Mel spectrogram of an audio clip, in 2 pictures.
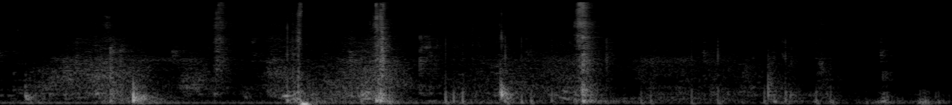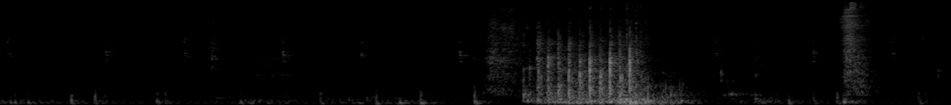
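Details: Several short, sharp nasal sneezes from a female Bichon Frise dog, then a louder snorting burst, in a quiet room before she rolls around demanding attention; sneezing.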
